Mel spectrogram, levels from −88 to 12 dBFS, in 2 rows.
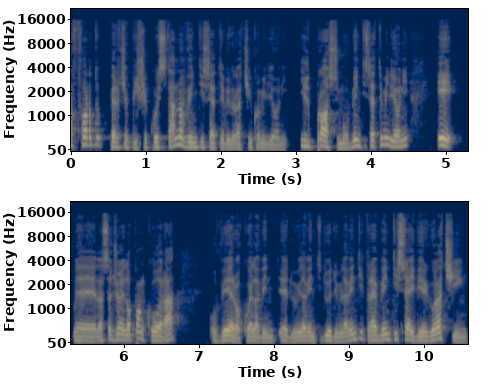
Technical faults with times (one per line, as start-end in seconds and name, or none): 8.14 compressed frames skipped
